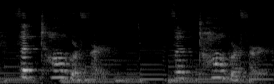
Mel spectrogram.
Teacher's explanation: photographer is stress on the second syllable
